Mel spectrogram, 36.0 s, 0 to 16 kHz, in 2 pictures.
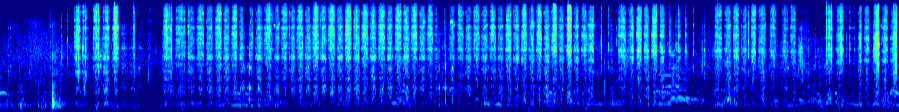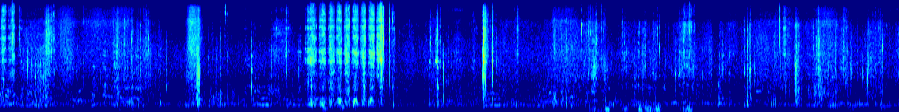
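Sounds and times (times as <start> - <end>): hand saw cutting wood: 1.4 - 19.1, 24.0 - 25.9.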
